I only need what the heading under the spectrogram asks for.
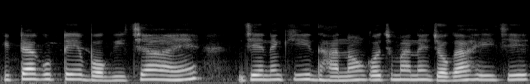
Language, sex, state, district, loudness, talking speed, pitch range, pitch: Odia, female, Odisha, Sambalpur, -16 LUFS, 100 wpm, 205-225 Hz, 215 Hz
